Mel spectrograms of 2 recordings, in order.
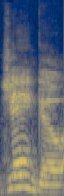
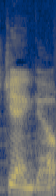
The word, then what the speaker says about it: Django: And today we're reviewing Django Unchained. The D is silent. The D is silent, Oh. but J is not.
